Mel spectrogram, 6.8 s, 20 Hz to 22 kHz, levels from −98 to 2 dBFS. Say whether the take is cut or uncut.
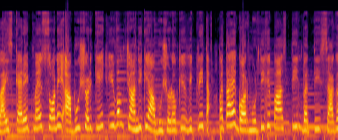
cut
